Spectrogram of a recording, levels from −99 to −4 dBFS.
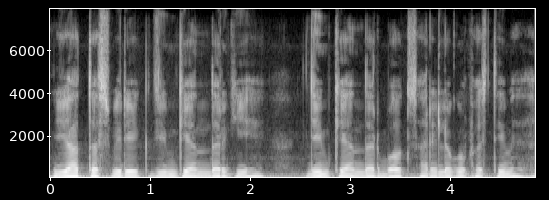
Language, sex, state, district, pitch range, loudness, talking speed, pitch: Hindi, male, Jharkhand, Ranchi, 120-125 Hz, -16 LUFS, 195 wpm, 120 Hz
